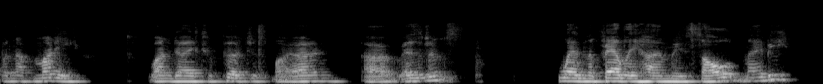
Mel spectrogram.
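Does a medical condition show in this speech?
Yes: cerebral palsy; mild, born 12 weeks premature, maternal blood poisoning, fine motor hands, mild cognitive issues; clumsy hands, mainly uses spoon, trips sometimes, gait, balance, gross motor issues, help with new tasks.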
